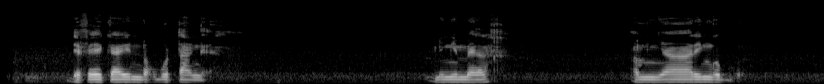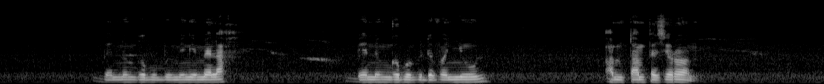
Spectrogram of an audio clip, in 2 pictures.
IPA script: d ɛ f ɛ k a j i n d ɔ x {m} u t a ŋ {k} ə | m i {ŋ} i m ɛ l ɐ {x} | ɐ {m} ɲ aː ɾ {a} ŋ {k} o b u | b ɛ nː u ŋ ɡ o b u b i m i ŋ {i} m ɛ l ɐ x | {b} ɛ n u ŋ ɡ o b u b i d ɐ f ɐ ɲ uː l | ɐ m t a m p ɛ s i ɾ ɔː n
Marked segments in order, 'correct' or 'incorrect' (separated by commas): incorrect, incorrect, correct, correct, correct, incorrect, incorrect, correct, correct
